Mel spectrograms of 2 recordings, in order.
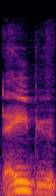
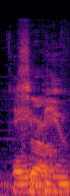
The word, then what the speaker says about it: debut: Yeah, Lupe's debut album. Debut, so, the T is silent.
